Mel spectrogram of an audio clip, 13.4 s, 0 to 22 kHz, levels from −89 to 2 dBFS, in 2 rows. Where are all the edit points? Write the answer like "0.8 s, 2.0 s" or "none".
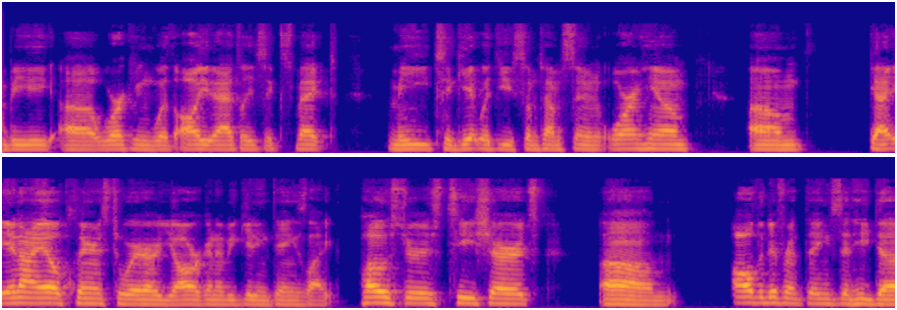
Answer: none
